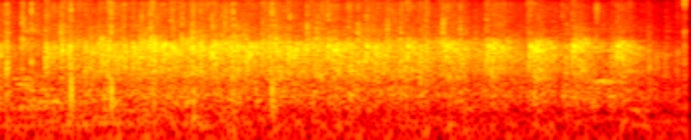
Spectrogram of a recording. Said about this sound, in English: Give us a hand clap.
